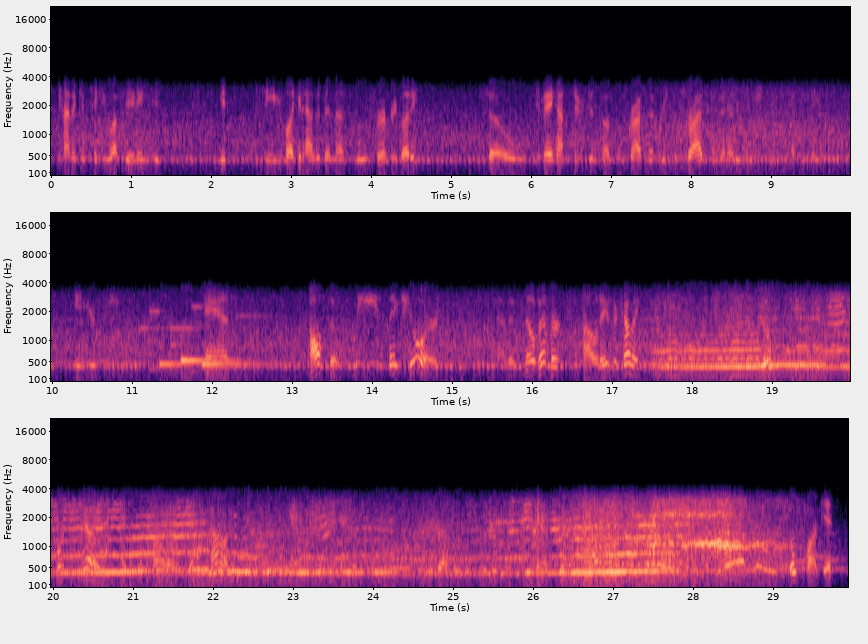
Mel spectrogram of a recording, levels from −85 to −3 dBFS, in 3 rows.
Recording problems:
phone-call audio; poor line
traffic noise; very loud; throughout; 7 dB above the speech
phone ringing; loud; from 11 to 13 s; peak 6 dB above the speech

